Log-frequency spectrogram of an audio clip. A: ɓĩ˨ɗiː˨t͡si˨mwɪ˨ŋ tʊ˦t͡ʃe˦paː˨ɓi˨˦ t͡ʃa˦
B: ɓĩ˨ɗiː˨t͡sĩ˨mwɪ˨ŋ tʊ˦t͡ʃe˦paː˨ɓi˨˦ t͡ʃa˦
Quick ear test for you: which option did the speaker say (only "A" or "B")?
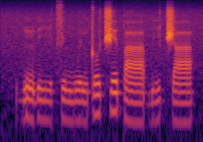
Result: A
